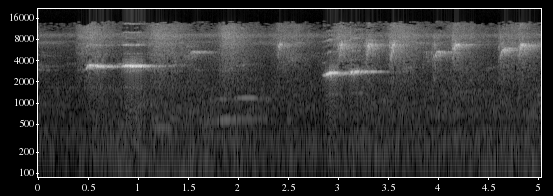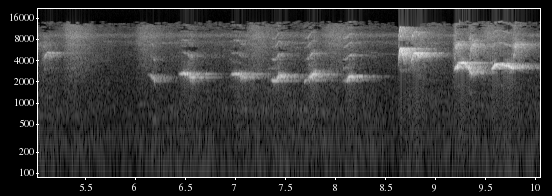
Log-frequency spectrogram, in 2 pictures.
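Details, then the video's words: Wates-type Horsfield's bush lark, a caged Javan bird in strong song, gives scattered high whistles and chirps that build into a quick chattering series of short notes near the end, against low steady background noise. "Branjangan Wates Gacor Dor - Branjangan Javanica"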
